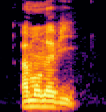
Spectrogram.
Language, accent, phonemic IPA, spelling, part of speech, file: French, France, /a mɔ̃.n‿a.vi/, à mon avis, adverb, LL-Q150 (fra)-à mon avis.wav
- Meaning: in my opinion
